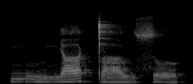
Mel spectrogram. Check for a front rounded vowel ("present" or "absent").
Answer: absent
